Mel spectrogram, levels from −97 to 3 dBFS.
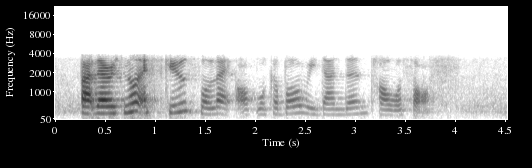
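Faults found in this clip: G.729 codec, throughout: narrow line band of 300 Hz to 3.6 kHz, with rough, buzzy, synthetic speech texture from pulse-coded excitation, consistent with an 8 kbit/s G.729-type codec. Plain band-limiting alone would sound clean. Level shifts near 1 s and 3 s are talker movement.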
